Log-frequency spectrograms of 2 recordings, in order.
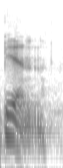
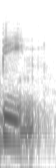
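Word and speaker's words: been: past participle and remember the past participles pronounced bin not being because the present participle is being two syllables even with to do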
